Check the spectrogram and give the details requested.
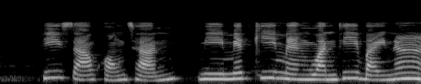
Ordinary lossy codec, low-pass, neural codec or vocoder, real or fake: none; 7.2 kHz; none; real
